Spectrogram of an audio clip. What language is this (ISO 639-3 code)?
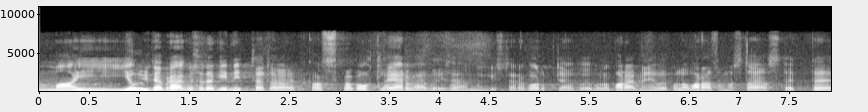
est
